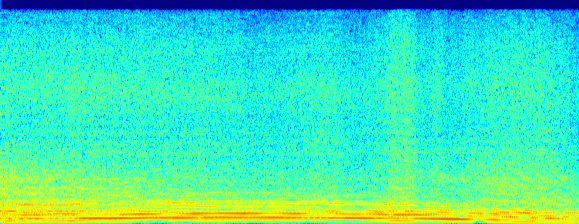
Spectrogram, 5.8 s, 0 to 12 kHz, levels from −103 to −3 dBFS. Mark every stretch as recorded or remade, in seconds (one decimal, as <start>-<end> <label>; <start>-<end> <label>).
0.0-5.8 recorded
